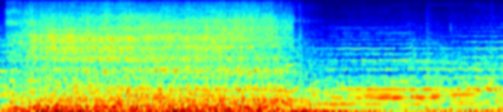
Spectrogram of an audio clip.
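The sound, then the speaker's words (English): A deep, bellowing dragon roar from somewhere far overhead rumbles loudly for several seconds, a thick, rough blast that shifts into a lower, wavering, growling tone as it trails off. “And from somewhere far overhead, you hear the deep bellowing roar of a dragon.”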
